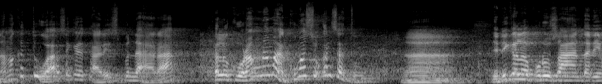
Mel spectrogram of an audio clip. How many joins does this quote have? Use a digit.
2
